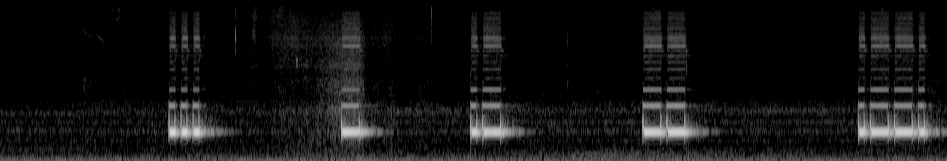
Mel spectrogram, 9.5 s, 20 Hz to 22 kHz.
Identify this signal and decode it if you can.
Morse code, heard as a keyed tone, about 20 wpm, spaced as for 6 wpm, 750 Hz. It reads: STAMP
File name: cw / Lesson4 REVIEW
